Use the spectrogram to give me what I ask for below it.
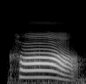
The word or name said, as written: khor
